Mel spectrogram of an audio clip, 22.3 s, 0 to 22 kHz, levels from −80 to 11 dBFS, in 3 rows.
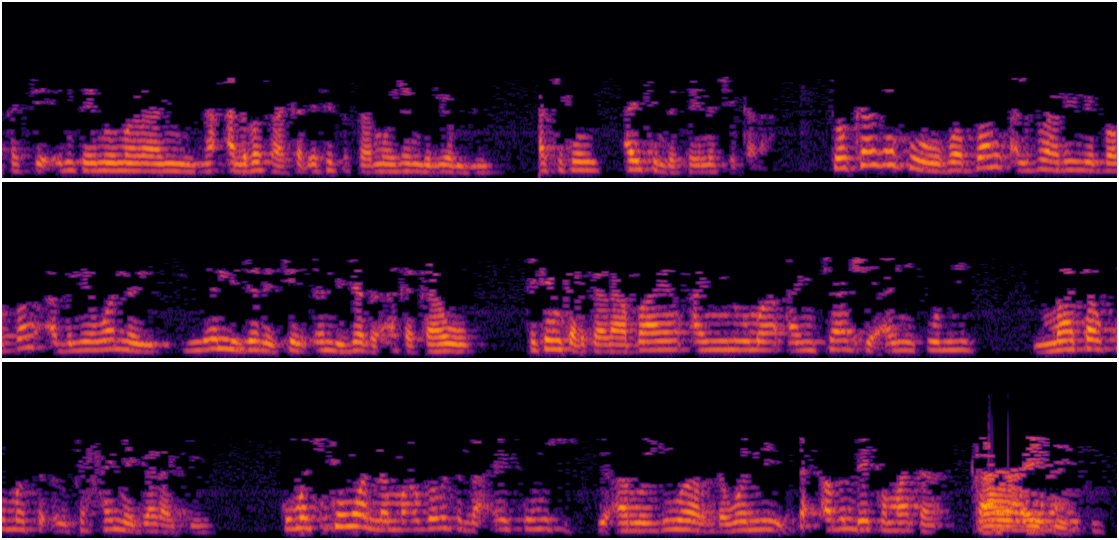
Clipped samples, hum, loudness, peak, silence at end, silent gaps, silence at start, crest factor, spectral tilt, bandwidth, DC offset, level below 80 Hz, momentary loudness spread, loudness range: under 0.1%; none; -20 LUFS; 0 dBFS; 0.1 s; none; 0.05 s; 20 dB; -9.5 dB/octave; 4 kHz; under 0.1%; -72 dBFS; 11 LU; 3 LU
